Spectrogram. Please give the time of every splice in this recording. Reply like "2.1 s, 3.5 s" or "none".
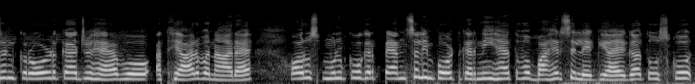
none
